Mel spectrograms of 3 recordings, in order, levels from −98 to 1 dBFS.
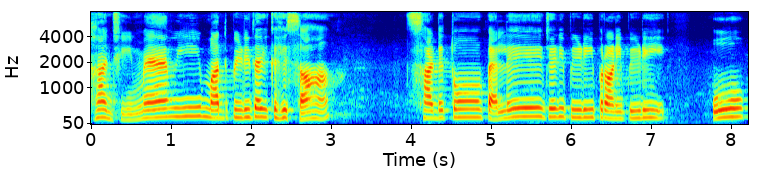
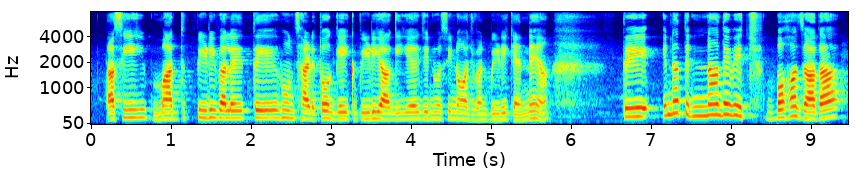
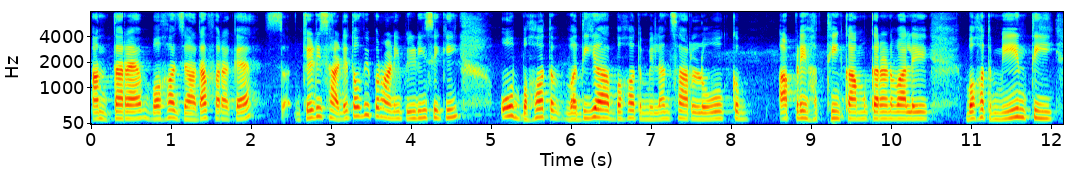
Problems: none marked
